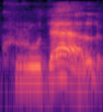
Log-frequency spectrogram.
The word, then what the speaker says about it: crudel: Okay, so two closed E's. Now, this does not rhyme with the word crudel, which has an open E at the end. So always remember that, right? Fedel, crudel.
